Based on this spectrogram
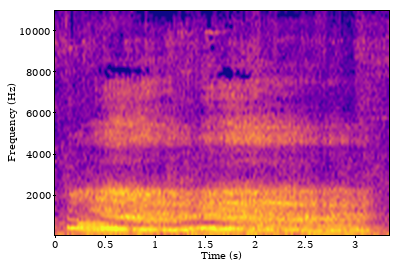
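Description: Race cars on track at Charlotte in a 500 Cup race: a loud, droning engine whine with strong harmonic tones that waver in pitch as cars roar past, tailing off slightly at the end.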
